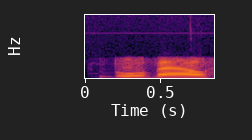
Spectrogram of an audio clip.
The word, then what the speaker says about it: Beauval: And we have reached you in, please pronounce the name of your town. Beauval, Saskatchewan.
